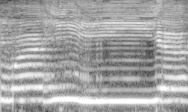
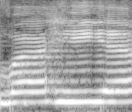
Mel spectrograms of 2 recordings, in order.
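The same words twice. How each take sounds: First: The vowel after the h is stretched long. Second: The vowel after the h is kept short. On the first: The speaker calls it wrong. "ऐसे हाजिर ही करके खींच के पढ़ते हैं, लेकिन ये बहुत बड़ी मिस्टेक है" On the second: The speaker calls it right. "सिर्फ हाजिर है, ही नहीं बल्कि है"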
